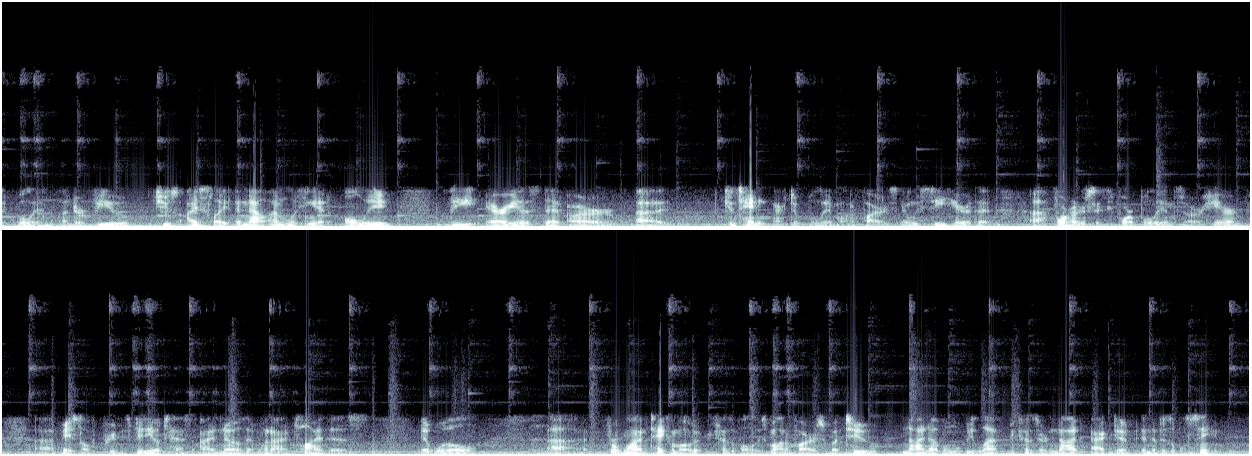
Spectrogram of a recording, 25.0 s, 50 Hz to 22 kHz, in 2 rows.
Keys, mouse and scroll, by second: 0.4-11.6 drag, 2.2-21.0 middle drag, 14.7 right click.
